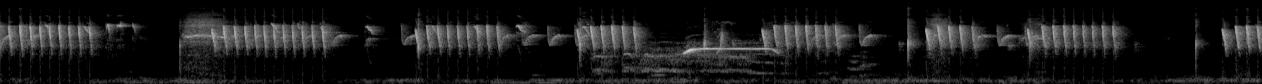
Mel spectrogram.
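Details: Bar-winged prinia in ngebren song, a lure recording for other prinias: repeated bursts of rapid, buzzy, metallic ticks, about a second each with gaps. A short rising then level whistle appears midway.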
